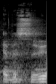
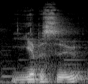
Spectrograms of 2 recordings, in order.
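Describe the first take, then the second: First: The name begins with a plain E sound. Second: The name begins with a Ye sound. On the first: This is how it is actually said. "it's actually pronounced Ebisu" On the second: This is how it is written in English. "it says Yebisu on there"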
